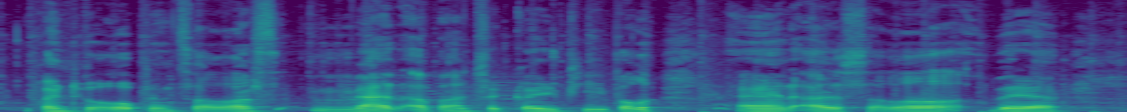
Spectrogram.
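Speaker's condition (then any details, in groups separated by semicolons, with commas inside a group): Cerebral palsy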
